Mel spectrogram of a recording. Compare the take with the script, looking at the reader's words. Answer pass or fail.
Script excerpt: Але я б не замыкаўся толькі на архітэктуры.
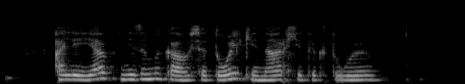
pass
